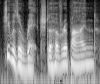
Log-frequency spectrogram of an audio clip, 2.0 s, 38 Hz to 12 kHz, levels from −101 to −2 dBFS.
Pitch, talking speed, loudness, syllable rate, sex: 140 Hz, 210 wpm, -16 LUFS, 4.8 syllables/s, male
